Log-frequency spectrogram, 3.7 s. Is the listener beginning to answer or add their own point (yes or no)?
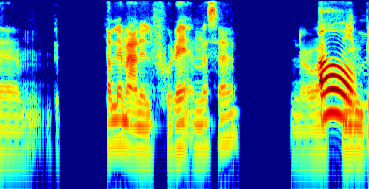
yes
